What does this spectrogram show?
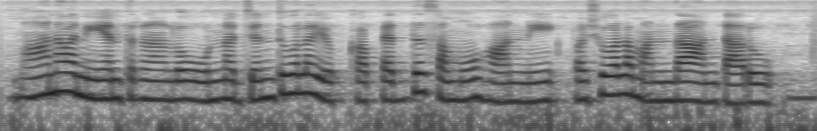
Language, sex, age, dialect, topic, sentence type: Telugu, female, 25-30, Southern, agriculture, statement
